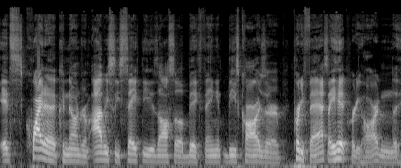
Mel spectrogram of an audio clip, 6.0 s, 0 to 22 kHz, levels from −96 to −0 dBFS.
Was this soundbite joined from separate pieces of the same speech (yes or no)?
yes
